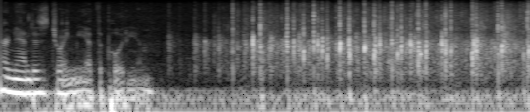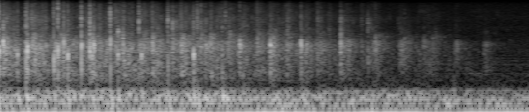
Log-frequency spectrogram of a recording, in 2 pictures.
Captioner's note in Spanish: aplausos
